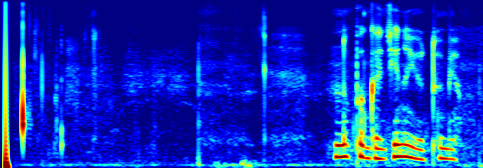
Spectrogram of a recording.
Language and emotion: Russian, neutral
